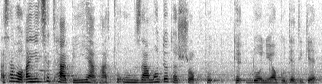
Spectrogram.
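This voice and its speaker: A woman's voice: medium pitch, gravelly, slight background noise. Woman lecturing, checking understanding. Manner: asks listeners often if they follow. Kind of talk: classroom lecture with slides. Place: classroom.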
